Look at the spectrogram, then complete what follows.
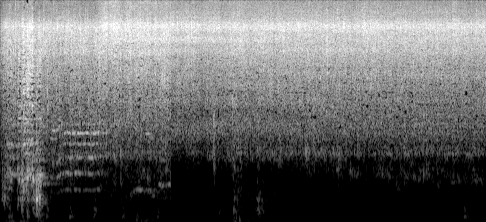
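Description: Whole shrimp frying in a pan with garlic and onion, sizzling steadily, while a spatula stirs and scrapes them around with occasional knocks against the pan.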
